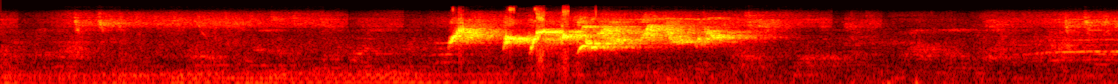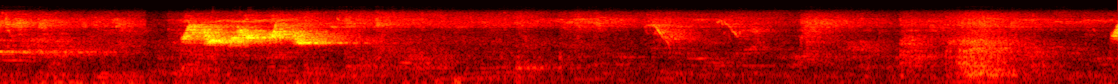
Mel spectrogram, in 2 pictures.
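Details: Red-whiskered bulbul singing slowly and clearly, praised for its golden voice. Two loud, rich warbled phrases rise out of a noisy background, with faint fluttering and scratchy sounds between them.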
